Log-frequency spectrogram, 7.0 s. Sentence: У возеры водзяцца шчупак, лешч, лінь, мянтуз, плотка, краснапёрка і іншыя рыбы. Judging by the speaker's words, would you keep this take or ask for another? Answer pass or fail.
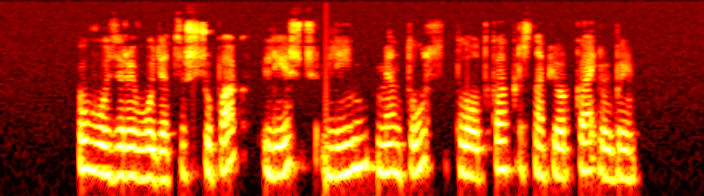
fail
